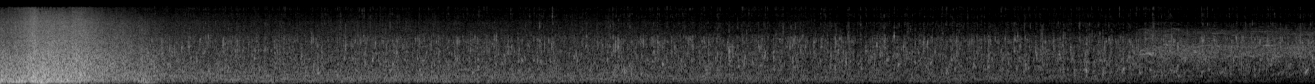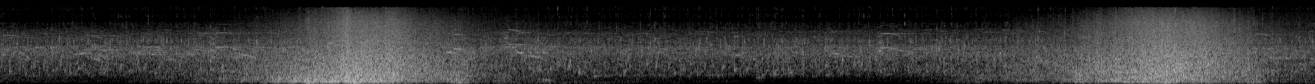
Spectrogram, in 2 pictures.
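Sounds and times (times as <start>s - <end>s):
ocean waves: 0.0s - 9.2s, 13.3s - 19.5s, 21.9s - 26.2s.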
